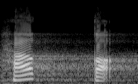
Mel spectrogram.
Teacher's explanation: jadi tasydidkan dulu baru dipantulkan qafnya, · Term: qalqalaf akbar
